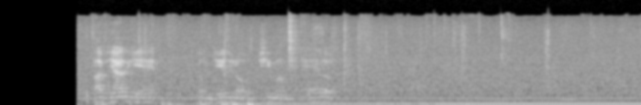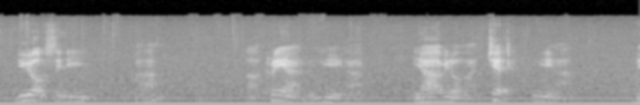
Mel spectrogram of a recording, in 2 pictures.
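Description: A middle-aged man speaks into a microphone in short bursts, amplified in an echoing room.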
